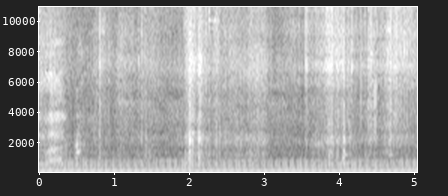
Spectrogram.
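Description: Car engine idling steadily, with a few soft rustles and knocks over it.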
